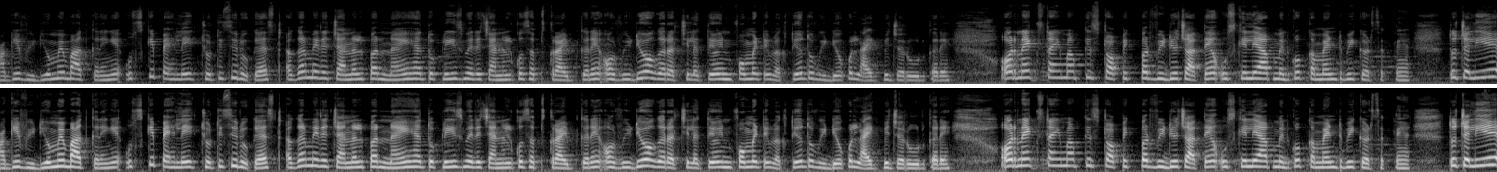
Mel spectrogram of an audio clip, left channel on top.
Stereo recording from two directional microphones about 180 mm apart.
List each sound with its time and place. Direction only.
0.0 s a woman's voice: 40° right (ahead or behind)
10.0 s a woman's voice: 30° right (ahead or behind)
13.2 s a woman's voice: 30° right (ahead or behind)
